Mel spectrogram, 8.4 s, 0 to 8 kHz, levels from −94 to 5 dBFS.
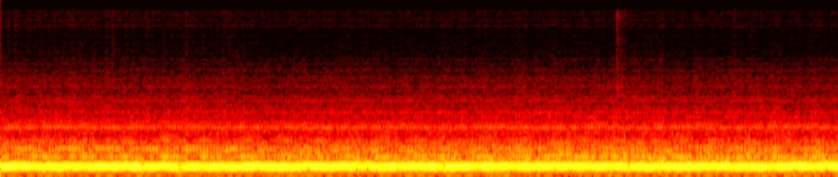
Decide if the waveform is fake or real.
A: fake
